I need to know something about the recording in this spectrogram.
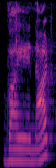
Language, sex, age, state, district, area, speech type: Malayalam, female, 18-30, Kerala, Wayanad, rural, spontaneous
